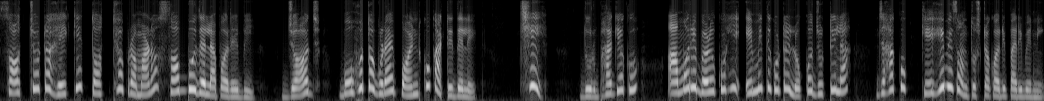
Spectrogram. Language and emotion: Odia, disgusted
